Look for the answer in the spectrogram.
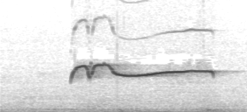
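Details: Eastern Wood-Pewee, a migrant flycatcher noted as nesting later than other migrants, gives one clear, high, slurred whistle lasting about a second, a drawn-out 'pee-wee' seemingly saying its own name, over a quiet background.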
